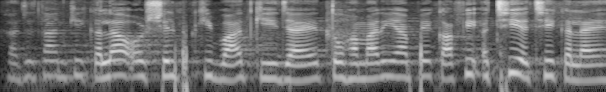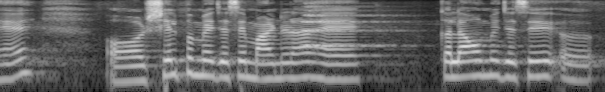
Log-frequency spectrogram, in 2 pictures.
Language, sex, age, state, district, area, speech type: Hindi, female, 30-45, Rajasthan, Jodhpur, urban, spontaneous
